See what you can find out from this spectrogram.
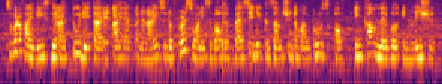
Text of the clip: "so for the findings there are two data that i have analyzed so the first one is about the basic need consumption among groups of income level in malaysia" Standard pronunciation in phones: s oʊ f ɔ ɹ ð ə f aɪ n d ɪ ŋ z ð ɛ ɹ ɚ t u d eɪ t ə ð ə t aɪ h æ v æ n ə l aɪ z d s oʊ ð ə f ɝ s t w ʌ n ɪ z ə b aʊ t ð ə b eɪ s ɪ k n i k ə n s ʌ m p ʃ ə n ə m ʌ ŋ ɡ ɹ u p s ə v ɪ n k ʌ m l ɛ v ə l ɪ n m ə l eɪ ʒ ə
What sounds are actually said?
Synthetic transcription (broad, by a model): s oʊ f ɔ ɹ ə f aɪ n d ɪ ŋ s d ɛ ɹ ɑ t u d eɪ t ə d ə t aɪ h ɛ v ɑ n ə l aɪ s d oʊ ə f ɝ s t w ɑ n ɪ s ə b aʊ t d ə b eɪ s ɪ n i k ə n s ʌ m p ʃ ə n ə m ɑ ŋ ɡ ɹ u s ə f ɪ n k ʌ m l ɛ v ə l ɪ n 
